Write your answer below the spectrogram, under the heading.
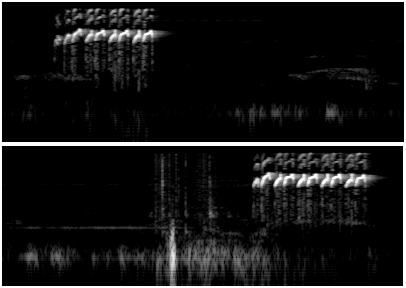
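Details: Female pied bushchat singing actively, two bursts of rapid high chirping, each about a second of roughly eight notes, separated by a long pause with a single soft knock.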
